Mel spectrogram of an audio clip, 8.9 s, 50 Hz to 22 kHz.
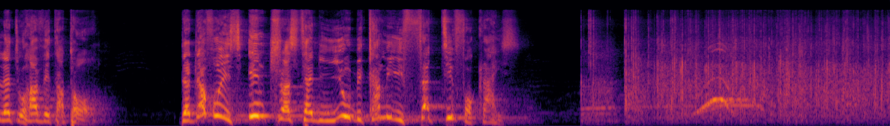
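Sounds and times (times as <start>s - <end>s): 
speech: 0.0s - 1.0s, 1.8s - 5.2s
crowd applause: 5.8s - 8.9s.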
